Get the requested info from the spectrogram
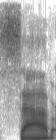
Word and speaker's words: salve: There is no better, and I never know how to say this, salve or sauve Or S-A-L-V-E. – Salve.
